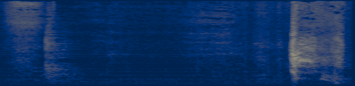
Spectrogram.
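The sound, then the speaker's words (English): A person coughs twice: a small muffled cough, then after a short pause a loud, harsh, raspy cough. No one speaks. “Excuse me, I'm looking for a napkin or something to cough in.”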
